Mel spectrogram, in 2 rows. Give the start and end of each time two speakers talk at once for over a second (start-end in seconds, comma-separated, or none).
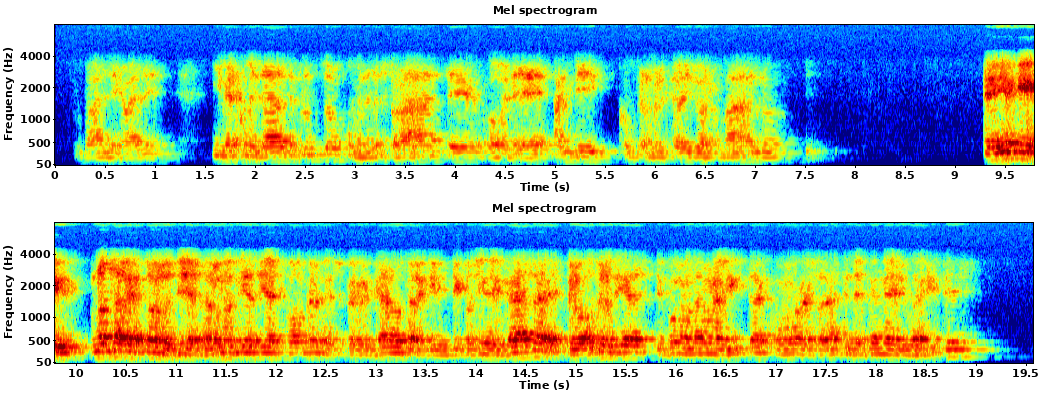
none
